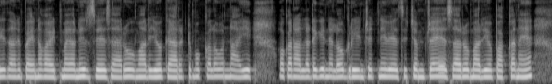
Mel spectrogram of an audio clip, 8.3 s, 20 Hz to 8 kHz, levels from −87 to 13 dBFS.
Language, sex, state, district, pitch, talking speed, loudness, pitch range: Telugu, female, Andhra Pradesh, Srikakulam, 205 Hz, 145 wpm, -13 LUFS, 205-210 Hz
